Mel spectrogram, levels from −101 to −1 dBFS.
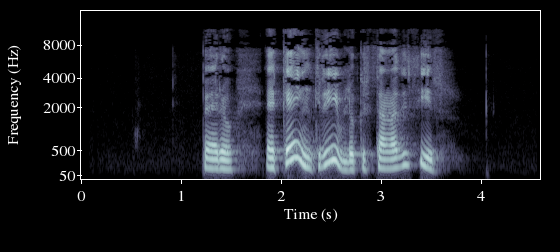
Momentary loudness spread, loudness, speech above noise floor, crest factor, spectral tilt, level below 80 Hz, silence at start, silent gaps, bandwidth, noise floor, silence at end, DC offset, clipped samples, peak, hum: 8 LU; -25 LUFS; 52 dB; 22 dB; -4.5 dB/octave; -80 dBFS; 1.2 s; none; 11.5 kHz; -76 dBFS; 1 s; under 0.1%; under 0.1%; -6 dBFS; none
